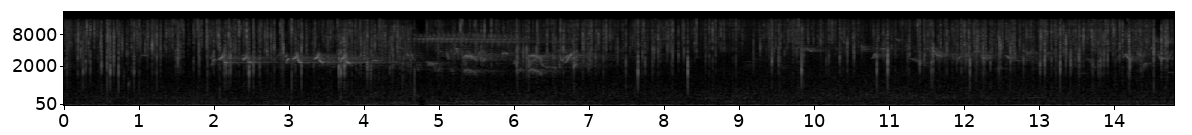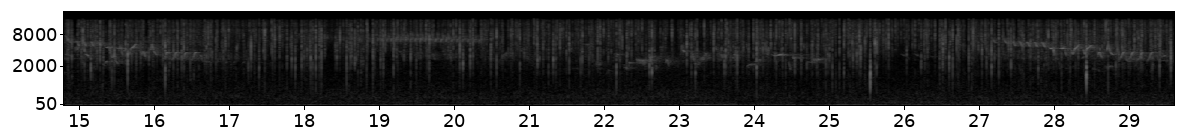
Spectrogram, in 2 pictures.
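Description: Small birds chirping and twittering in short bursts, over a dense, continuous fine crackling.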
